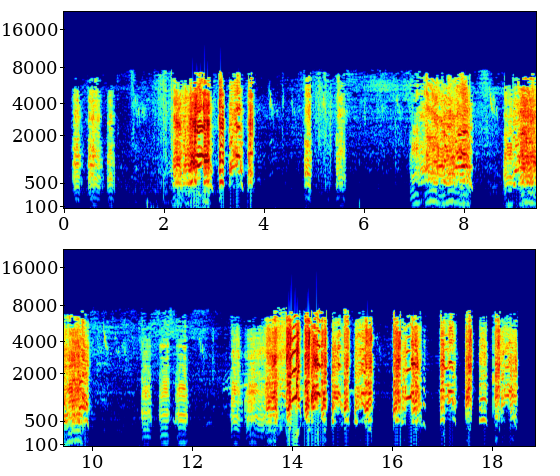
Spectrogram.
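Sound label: geese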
